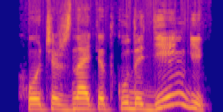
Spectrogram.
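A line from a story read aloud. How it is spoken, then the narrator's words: Shouting blacksmith. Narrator (Russian): закричал кузнец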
